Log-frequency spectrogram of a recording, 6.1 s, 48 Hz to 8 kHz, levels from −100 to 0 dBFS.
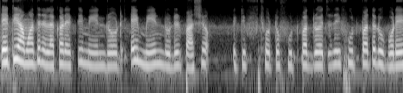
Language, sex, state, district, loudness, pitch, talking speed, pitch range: Bengali, female, West Bengal, Malda, -20 LUFS, 230 Hz, 200 wpm, 225-250 Hz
